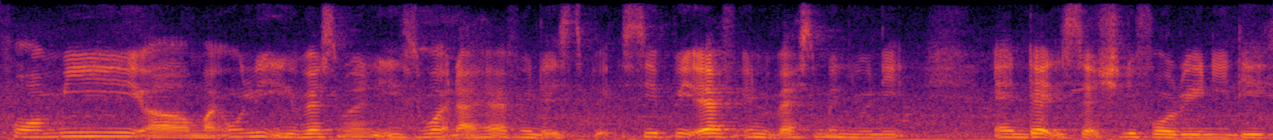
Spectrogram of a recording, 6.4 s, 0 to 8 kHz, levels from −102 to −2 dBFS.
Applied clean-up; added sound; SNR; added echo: none; none; none; none.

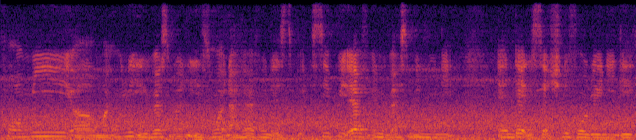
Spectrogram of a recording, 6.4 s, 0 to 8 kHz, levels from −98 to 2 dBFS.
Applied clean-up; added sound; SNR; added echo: none; Cricket; 3 dB; reverberation time 1.6 s.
